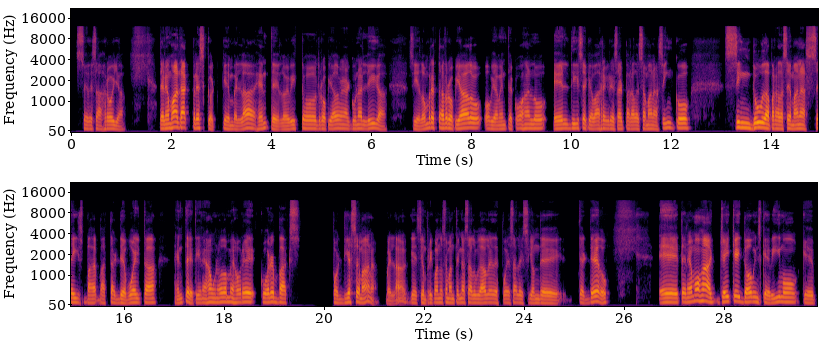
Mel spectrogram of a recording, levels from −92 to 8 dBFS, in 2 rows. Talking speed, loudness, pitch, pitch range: 160 wpm, -24 LUFS, 130 Hz, 125-145 Hz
